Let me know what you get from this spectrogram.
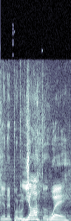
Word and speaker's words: Yahweh: Sometimes it's pronounced Yahweh.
